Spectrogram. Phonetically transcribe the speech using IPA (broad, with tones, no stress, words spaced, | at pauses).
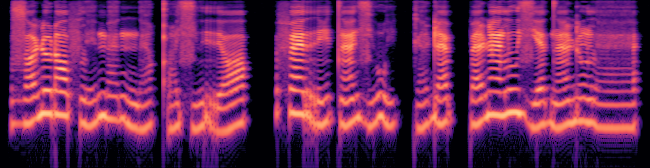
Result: zɒ˨˦ɳo˦ɽɒ˦fle̤˨˦ mæ̤˦nːæ̤˨˦ qʼi̤˨˦sʲṳ˨˦ rʲɒ˨˦ | fæ˦ri˨˦tæ̃˨˦ zʲṳ˨˦wi̤˨˦kːæ̤˨˦ɖæ˨˦ pːæ˨˦ɳæ̃˦lu˦ zʲæ˨˦d̪æ̃˨˦ ɖũ˦læ̤˦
